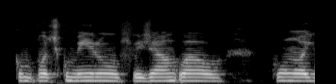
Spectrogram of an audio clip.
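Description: This woman's voice is fairly low, with a dark, mellow tone. She talks at a fairly slow pace. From Portugal, Cape Verdean parents. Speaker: sports manager. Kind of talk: interview. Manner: halting, many hesitations.

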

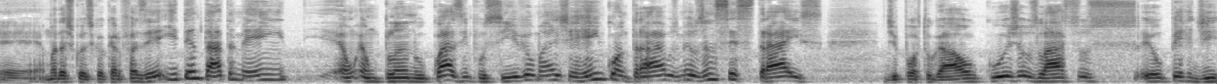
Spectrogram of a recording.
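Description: Swinging very widely in pitch, a man talks very slowly at a fairly high pitch. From Brasília, Brazil. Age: 60s. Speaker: civil servant and visual artist. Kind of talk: interview.

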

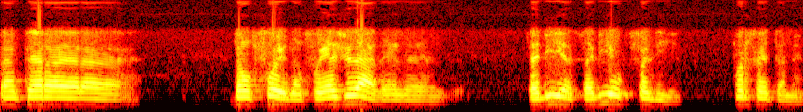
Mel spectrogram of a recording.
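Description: The man's voice is fairly high in pitch. He keeps a moderate pace. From Guinea-Bissau. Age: 60s. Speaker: writer and former independence activist. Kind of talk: interview. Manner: halting, many repetitions.

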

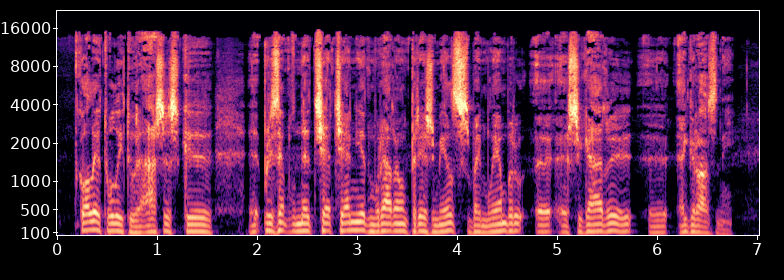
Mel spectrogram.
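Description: A man with an ordinary speaking voice talks at a medium pitch and a moderate pace, his intonation fairly even and his loudness very even. The recording is very clean with a silent background, and the sound is dry and close with no echo. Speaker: radio news host. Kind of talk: radio news discussion. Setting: radio studio.

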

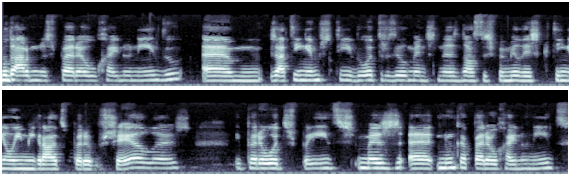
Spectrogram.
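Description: A woman speaking at a moderate pace, quiet background. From Lisbon, Portugal. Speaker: lawyer. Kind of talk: interview. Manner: hesitant, with fillers and repetitions.

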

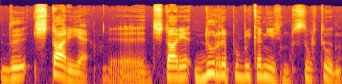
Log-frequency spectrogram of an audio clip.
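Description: This man has a plain, everyday voice. His pitch sits fairly high and his intonation is lively. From São Tomé and Príncipe. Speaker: political commentator. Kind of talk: radio panel debate.

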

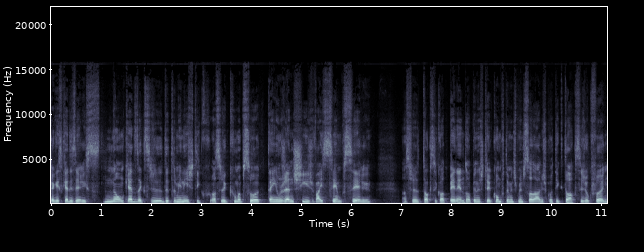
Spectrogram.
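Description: Medium-pitched, a man speaks at a fairly quick pace. His intonation stays monotone and flat. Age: 20s. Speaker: pharmacy student. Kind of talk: panel discussion.

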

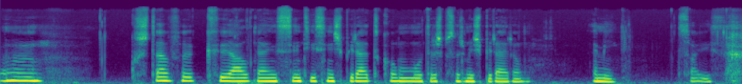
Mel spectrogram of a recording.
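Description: A man's fairly high, dark and mellow voice, monotone and flat, at a fairly slow pace with long, frequent pauses, on a very clean recording with a silent background. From Portugal, Alentejo. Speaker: psychology student and artist. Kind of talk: interview.

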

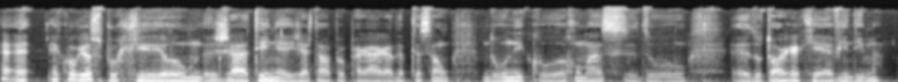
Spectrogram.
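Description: At a moderate pace, a man speaks in a very deep, low pitch, somewhat breathy, with lively intonation. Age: 70s. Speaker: film director. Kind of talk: interview. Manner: halting.

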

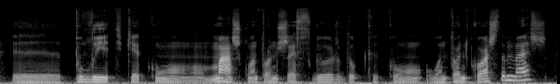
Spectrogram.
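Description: The man's pitch is very deep and low, his pace fairly slow with hardly any pauses. Audible room echo fills the recording. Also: fairly even intonation. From Madeira, Portugal. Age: 40s. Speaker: regional party leader and politician. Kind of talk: political interview.

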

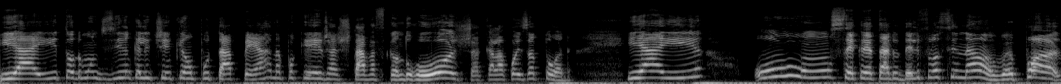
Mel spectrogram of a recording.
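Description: Her high-pitched voice moves at a fairly slow pace, with very wide swings in pitch as this woman talks. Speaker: quilombola community activist. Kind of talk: casual interview conversation.

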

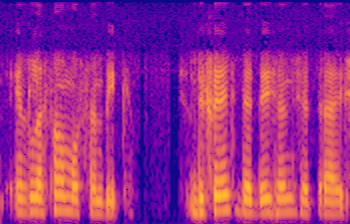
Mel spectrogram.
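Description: A woman with a fairly low pitch speaks in a monotone, flat intonation. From Mozambique, Beira. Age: 30s. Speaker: entrepreneur and children's author. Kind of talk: interview.

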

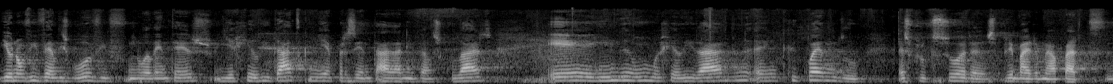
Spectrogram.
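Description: A woman speaks at a very deep, low pitch and a moderate pace, with ordinary pitch variation. Audible room echo and noticeable background noise surround her voice. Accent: European Portuguese. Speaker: writer and actress. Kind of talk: panel discussion.

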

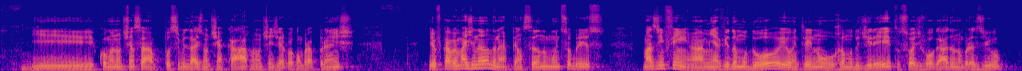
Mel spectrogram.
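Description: With a Brazilian accent, a man talks with ordinary pitch variation. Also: medium pitch for a man, fairly quick pace. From southern Brazil, Porto Alegre. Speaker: surfboard company director. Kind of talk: studio discussion.

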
